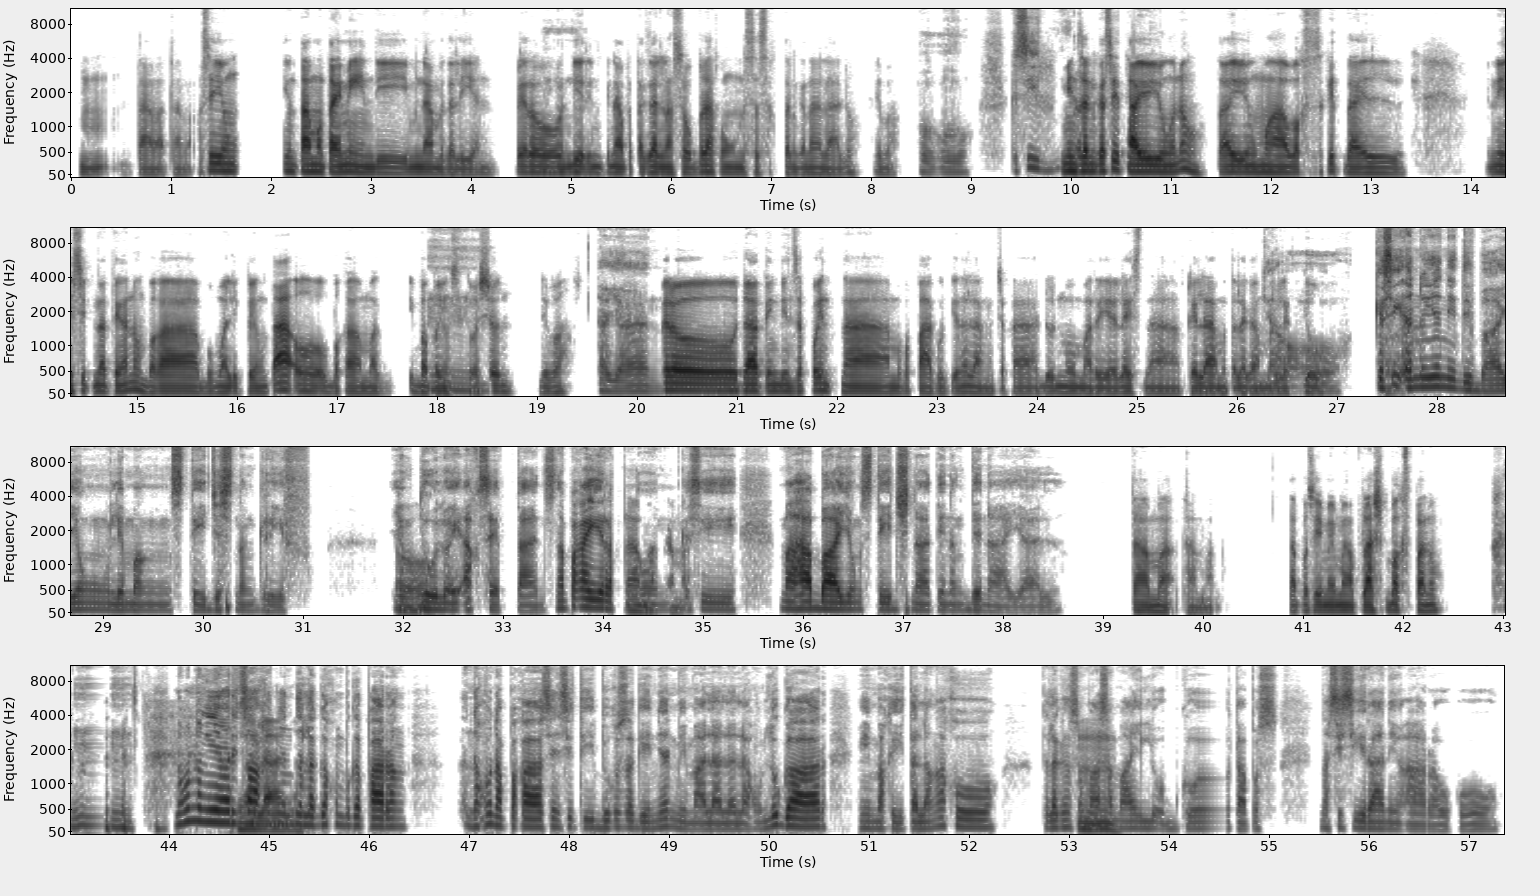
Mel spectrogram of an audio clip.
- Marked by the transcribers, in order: unintelligible speech; tapping; distorted speech; laugh
- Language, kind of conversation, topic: Filipino, unstructured, Ano ang masasabi mo sa mga taong nagsasabing, “Magpatuloy ka na lang”?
